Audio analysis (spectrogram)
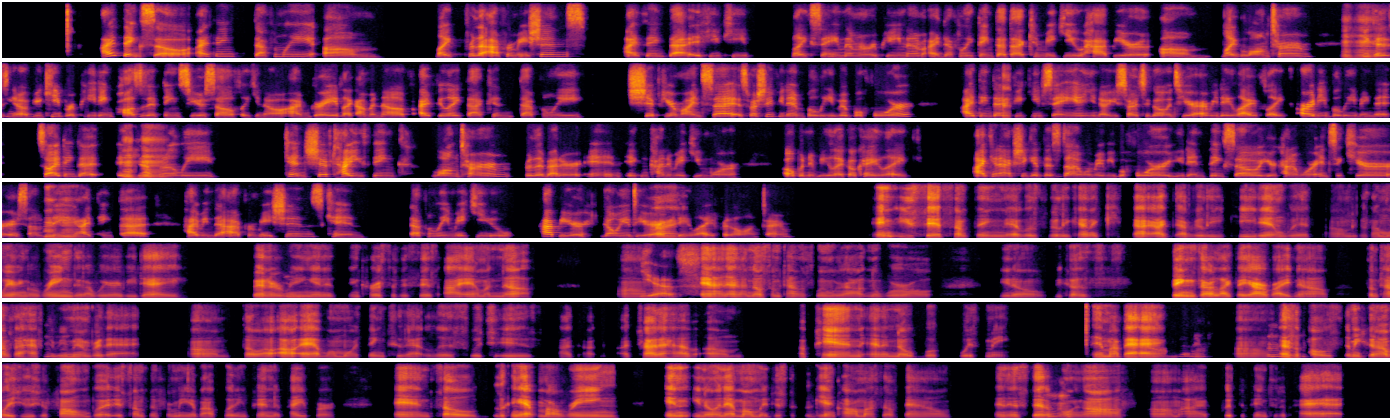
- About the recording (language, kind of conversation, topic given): English, unstructured, What small habit makes you happier each day?
- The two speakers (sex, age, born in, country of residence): female, 20-24, United States, United States; female, 60-64, United States, United States
- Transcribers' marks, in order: tapping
